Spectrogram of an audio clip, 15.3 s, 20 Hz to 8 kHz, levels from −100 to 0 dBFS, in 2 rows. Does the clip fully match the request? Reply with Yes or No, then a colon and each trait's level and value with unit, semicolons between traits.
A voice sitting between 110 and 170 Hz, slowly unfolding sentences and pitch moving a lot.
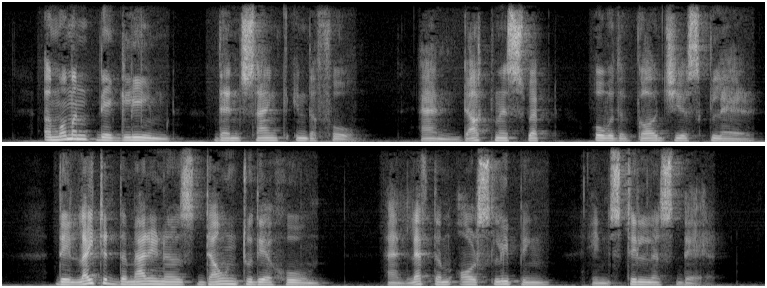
No: low, 135 Hz; slow, 125 wpm; average, 3.1 semitones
